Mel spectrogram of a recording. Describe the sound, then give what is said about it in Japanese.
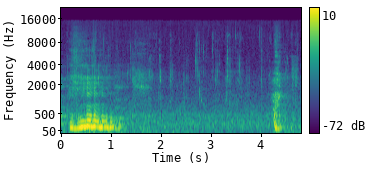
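Soft meat served with sauce is chewed quietly, giving faint, moist mouth sounds after a brief voice, with one short, sharper sound near the end. “これいただきます、はい、柔らかいお肉”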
